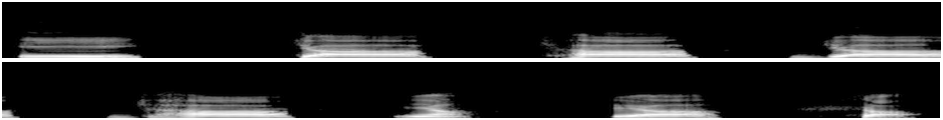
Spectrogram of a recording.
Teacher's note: जब यह वर्ण बोलेंगे तो हमारी जीभ तालु पर लगेगी। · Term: तालव्य वर्ण, तालब्य वर्ण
